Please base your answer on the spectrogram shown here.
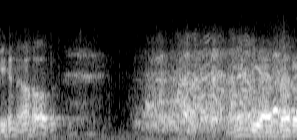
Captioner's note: audience laughing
